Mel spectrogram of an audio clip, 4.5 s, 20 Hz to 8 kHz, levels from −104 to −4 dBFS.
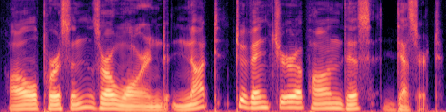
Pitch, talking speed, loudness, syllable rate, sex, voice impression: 115 Hz, 135 wpm, -16 LUFS, 4.3 syllables/s, male, masculine, adult-like, slightly refreshing, sincere, friendly, slightly kind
